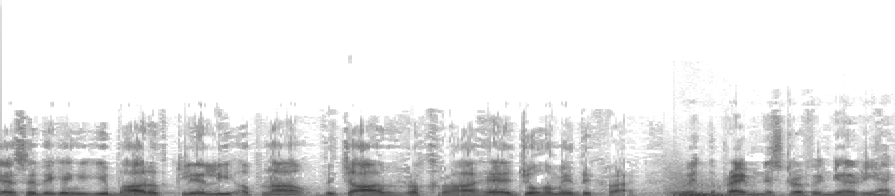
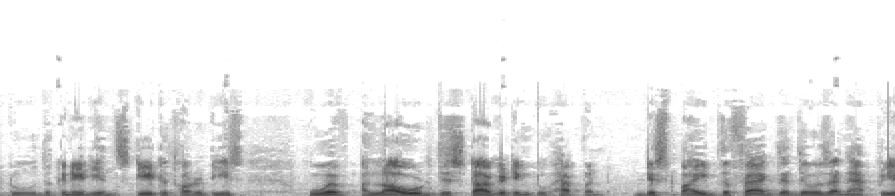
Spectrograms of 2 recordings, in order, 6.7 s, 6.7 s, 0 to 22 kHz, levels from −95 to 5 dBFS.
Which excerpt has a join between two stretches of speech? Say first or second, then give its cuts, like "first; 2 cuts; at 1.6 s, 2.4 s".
first; 1 cut; at 5.1 s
